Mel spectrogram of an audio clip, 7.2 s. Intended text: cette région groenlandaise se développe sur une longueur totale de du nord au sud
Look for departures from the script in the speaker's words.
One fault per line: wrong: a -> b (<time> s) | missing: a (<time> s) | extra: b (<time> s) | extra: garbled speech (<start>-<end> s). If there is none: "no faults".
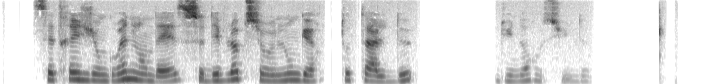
no faults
